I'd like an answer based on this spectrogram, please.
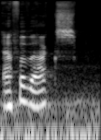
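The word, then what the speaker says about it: f(x): y for outputs okay it's pronounced f of x and it doesn't mean f times x it looks kind of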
